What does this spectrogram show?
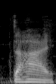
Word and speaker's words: dye: Okay, dye. So it's pronounced exactly the same way as, to die, to not live anymore.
